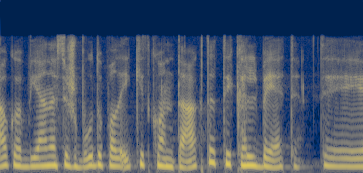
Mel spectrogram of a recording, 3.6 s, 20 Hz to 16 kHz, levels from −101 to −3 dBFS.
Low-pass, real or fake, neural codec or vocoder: 7.2 kHz; real; none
